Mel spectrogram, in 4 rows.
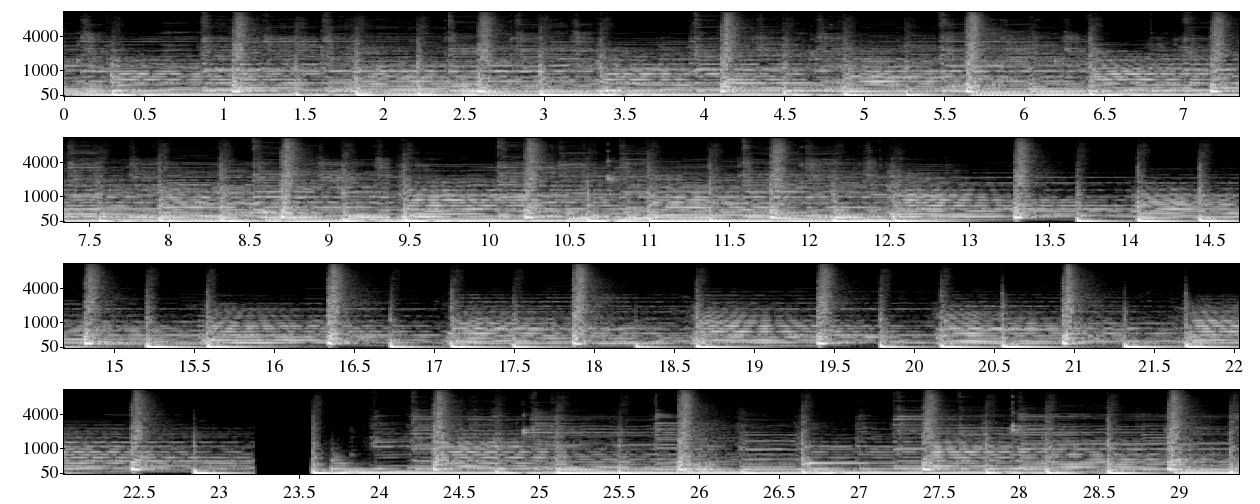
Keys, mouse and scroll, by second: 0.9 scroll down 1, 1.3 scroll up 1, 2.8 click, 3.1 shift+click, 3.4-3.8 scroll down 2, 4.4 Down, 5.4 Left, 5.9 Right, 7.0 click, 7.8 Down, 9.2 click, 9.4 Down, 11.0 click, 11.7 shift+click, 12.5 Down, 13.9 click, 14.6 scroll down 1, 16.4 scroll up 1, 16.8 click, 17.4 ctrl+l, 18.4-20.1 drag, 21.7 ctrl+l, 22.6-24.0 drag, 26.2-26.5 scroll down 1, 27.4 ctrl+j, 28.7 scroll down 1.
